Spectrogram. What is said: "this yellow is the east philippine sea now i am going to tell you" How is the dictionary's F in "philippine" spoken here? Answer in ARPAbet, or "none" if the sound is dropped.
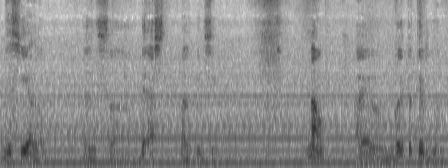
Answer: P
